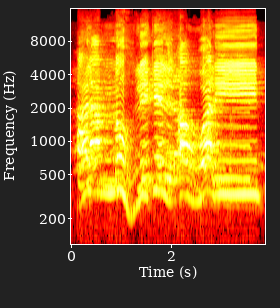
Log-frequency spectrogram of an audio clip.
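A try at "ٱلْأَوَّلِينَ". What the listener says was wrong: آپ نے آپ جو پڑھے نا اوّا نہیں پڑھنا، اوّا پڑھنا، ہونٹ گول کریں گے، صحیح ہے؟ اوّا یعنی آپ فا کے مخرج سے واو نہیں پڑھیں گے. اولین. گڈ، ہونٹوں پہ زور دینا ہے، ہونٹ گول کرنے. الم نہلک الاولین.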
